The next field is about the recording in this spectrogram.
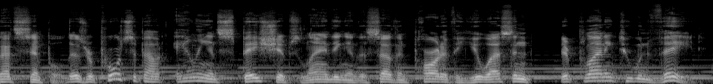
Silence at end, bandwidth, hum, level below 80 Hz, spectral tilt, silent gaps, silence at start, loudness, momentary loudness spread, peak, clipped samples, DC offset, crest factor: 0 s; 17.5 kHz; none; -56 dBFS; -4.5 dB/octave; none; 0 s; -25 LUFS; 5 LU; -10 dBFS; under 0.1%; under 0.1%; 16 dB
